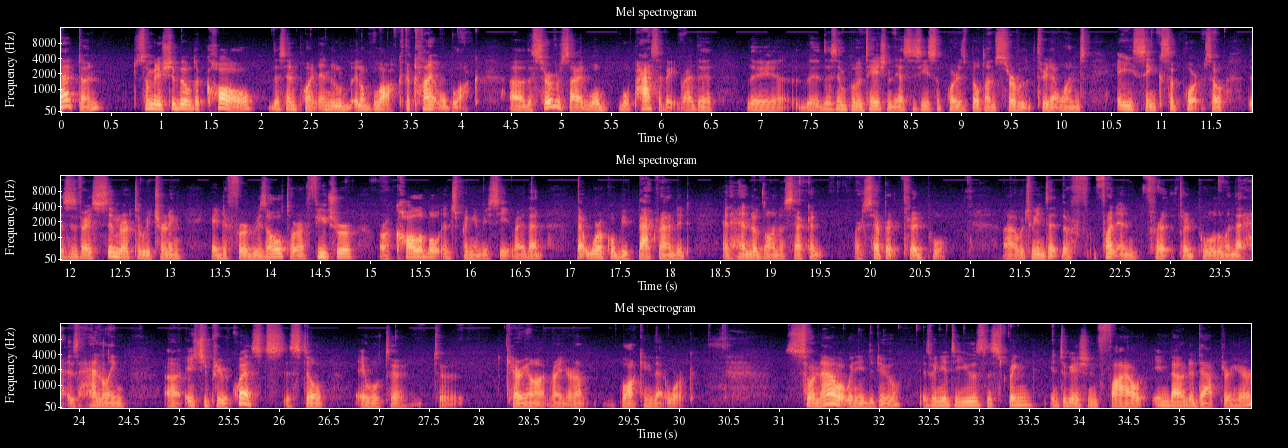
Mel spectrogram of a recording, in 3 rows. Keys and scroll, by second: 32.9 ctrl+shift+super+o.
